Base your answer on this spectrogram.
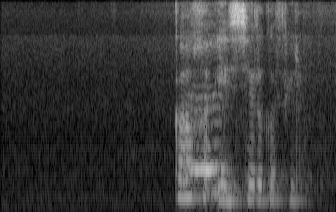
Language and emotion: Russian, neutral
